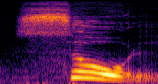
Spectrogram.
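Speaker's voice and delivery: Seoul as a single syllable, "sohl"; English pronunciation. Shown as a demonstration. Teacher repeating for learners, Seoul as "sohl". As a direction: model Seoul like the word "soul". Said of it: "in English we say Seoul".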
